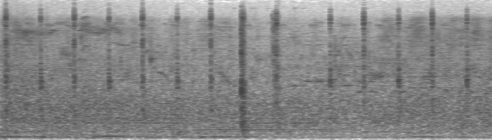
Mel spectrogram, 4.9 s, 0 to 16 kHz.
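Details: 2000 Jeep Grand Cherokee after turn signal switch replacement, key on, left signal working again after using the hazard flasher: light even ticks about three per second; normal turn signal flasher operation, though the fault may still be intermittent.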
